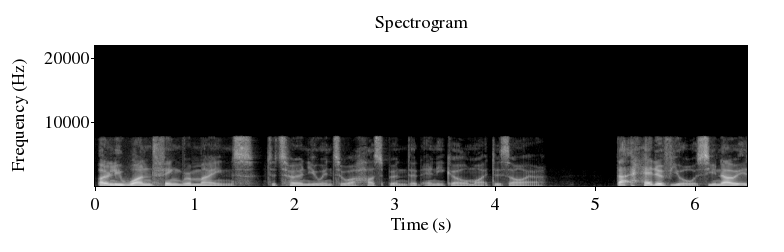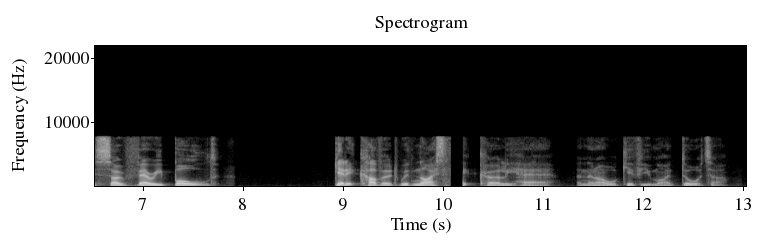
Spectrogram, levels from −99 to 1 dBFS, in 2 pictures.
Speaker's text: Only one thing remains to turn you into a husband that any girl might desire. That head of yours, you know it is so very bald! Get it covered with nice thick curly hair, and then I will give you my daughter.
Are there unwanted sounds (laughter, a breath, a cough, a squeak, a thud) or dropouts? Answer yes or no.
yes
